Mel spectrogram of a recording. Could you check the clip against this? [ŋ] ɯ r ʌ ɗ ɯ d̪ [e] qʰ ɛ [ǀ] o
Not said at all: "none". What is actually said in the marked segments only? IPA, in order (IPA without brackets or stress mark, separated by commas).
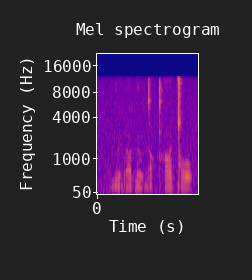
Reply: ɠ, e, ǀ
